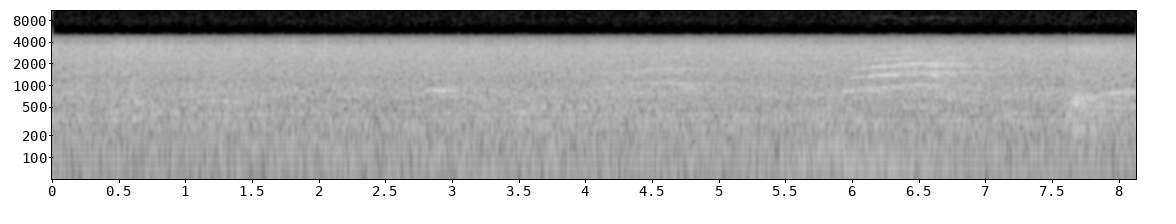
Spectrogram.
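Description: Steady background noise with a few short high-pitched cries that rise and fall in pitch, the longest and loudest about six seconds in and another just before the end.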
